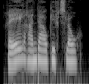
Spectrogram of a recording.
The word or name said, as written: realrenteafgiftslov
